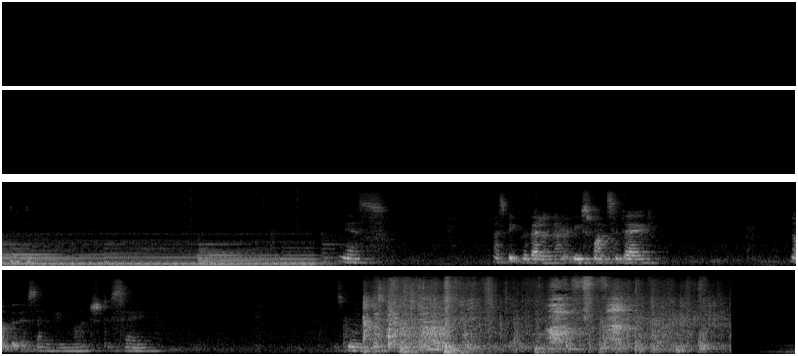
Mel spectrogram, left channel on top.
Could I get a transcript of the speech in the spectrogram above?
Yes. I speak with Eleanor at least once a day. Not that there's anything much to say. It's more just...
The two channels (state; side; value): silent; left; 54 dB below the other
